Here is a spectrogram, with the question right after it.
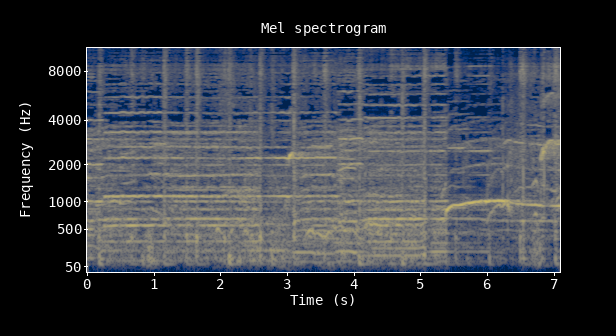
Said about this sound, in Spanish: y ahora vais a escuchar a la gente aplaudiendo.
